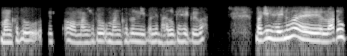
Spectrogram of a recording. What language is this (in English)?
Assamese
